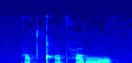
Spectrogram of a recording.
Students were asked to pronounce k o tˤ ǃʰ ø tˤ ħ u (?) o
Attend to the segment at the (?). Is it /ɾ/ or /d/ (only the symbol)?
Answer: ɾ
